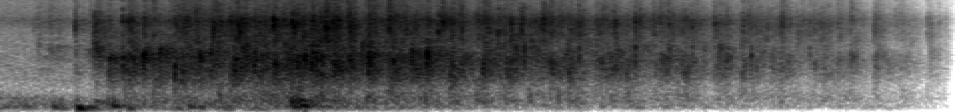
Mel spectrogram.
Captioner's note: applause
